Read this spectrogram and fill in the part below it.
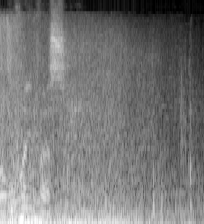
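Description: Footsteps fall on stone paving.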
